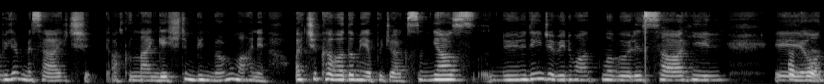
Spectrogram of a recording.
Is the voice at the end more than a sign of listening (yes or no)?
no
